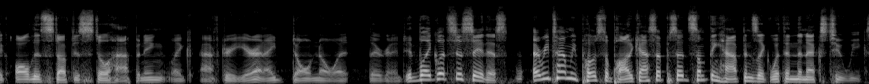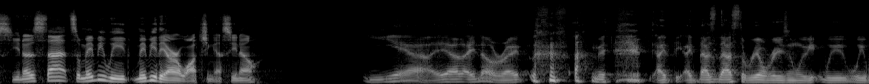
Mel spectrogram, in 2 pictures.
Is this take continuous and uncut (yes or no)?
no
